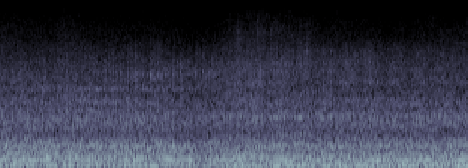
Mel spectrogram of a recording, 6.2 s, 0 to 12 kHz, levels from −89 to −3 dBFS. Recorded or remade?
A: recorded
